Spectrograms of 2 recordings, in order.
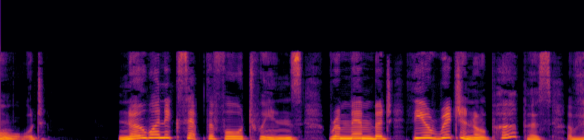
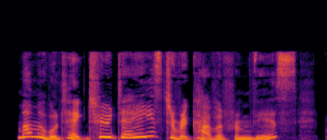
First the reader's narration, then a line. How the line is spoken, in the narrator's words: Grace said cheerfully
